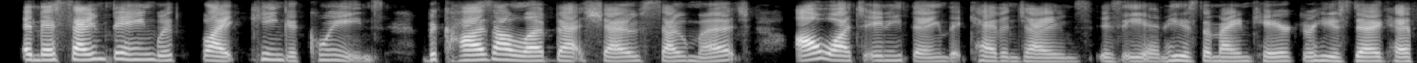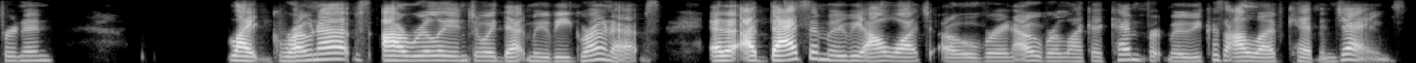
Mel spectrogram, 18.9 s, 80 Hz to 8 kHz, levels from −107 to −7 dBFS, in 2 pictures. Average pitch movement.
Yes: average, 3.3 semitones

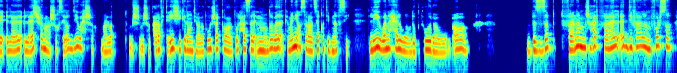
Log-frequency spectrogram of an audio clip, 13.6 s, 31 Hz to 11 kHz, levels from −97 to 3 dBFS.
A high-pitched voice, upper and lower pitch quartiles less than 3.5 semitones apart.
No: high, 215 Hz; average, 3.8 semitones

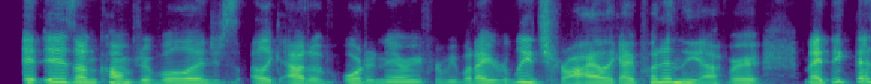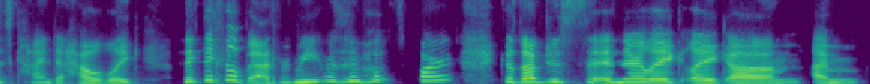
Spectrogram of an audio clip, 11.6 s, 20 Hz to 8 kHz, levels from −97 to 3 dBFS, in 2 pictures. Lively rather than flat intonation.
Yes: wide, 6.2 semitones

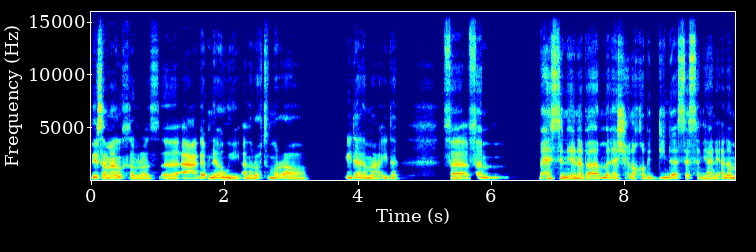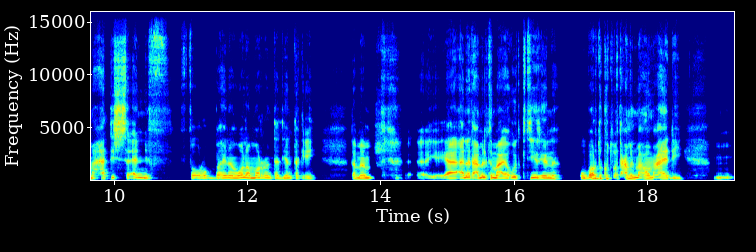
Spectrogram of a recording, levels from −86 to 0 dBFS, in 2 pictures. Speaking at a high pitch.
No: low, 135 Hz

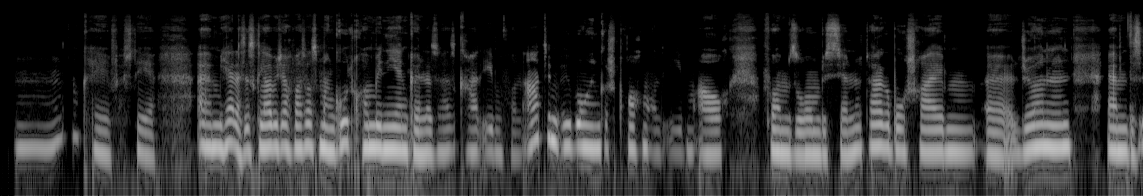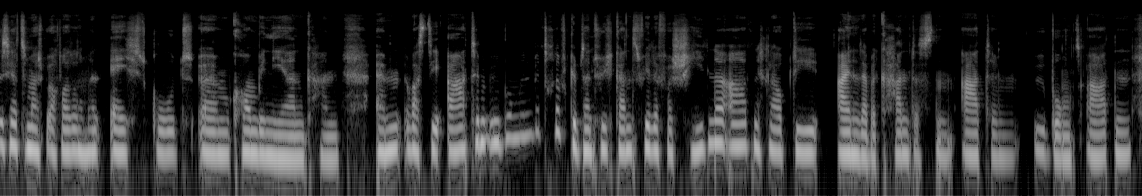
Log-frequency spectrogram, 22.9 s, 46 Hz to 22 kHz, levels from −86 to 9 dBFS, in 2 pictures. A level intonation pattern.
No: average, 3.3 semitones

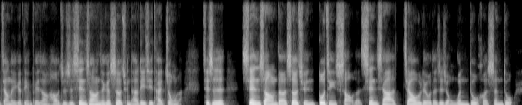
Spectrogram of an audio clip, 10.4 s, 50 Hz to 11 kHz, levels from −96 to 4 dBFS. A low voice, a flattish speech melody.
No: low, 120 Hz; average, 3.0 semitones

